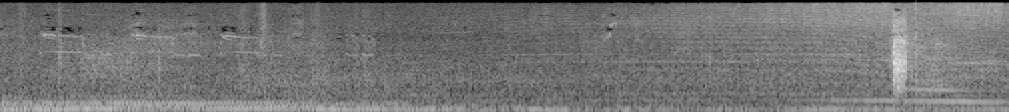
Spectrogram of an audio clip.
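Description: Brushless electric motor and propeller of a foam RC Spitfire model in flight, a steady drone that weakens after about four seconds, then a tone sliding slowly down in pitch as it passes. About nine seconds in there is one short loud noise.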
